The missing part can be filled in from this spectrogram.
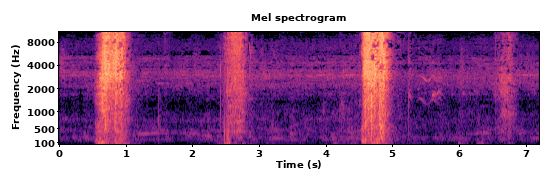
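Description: Three or four short, sharp bursts of sneezing from a dog, one of them faint, over light room noise.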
